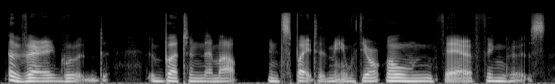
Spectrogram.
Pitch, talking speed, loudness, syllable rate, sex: 150 Hz, 150 wpm, -17 LUFS, 3.9 syllables/s, female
